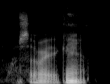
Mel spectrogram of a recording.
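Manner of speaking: calm, clear, abrupt voice. Retelling the doctor refusing to return a license: imitating doctor saying it calmly. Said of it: "He said it like that. He just said it very clearly, very sudden, calmly".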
